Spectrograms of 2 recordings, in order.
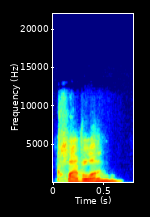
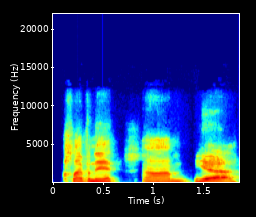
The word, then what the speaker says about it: Clavinet: using a different type of keyboard called the clavelin. I don't know if you pronounce that properly. Very Egyptian. Clavinet.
